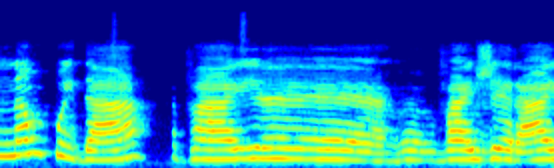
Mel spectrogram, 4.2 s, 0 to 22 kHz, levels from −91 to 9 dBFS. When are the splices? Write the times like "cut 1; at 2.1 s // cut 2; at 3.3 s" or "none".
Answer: none

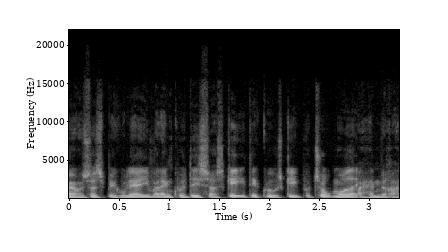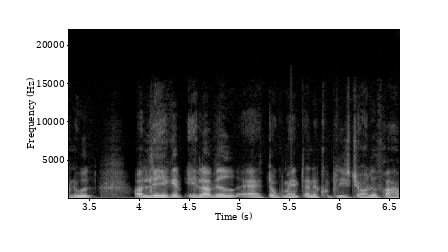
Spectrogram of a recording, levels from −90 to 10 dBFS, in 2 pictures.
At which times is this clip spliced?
cut 1; at 2.9 s // cut 2; at 4.4 s

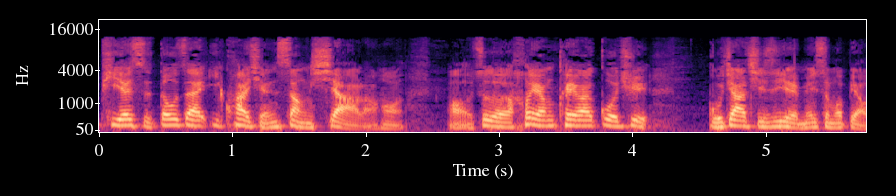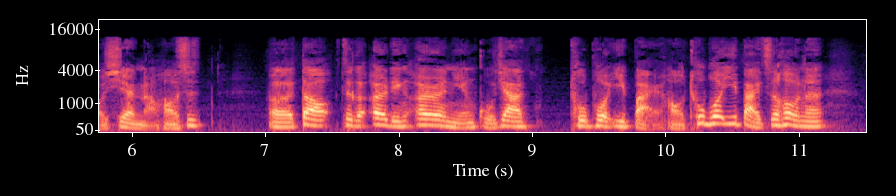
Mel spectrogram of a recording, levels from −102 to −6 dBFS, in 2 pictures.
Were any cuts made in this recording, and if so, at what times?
cut 1; at 2.5 s

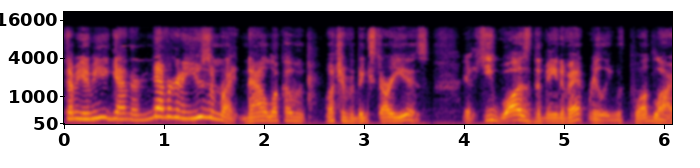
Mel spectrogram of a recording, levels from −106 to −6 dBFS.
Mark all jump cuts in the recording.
none

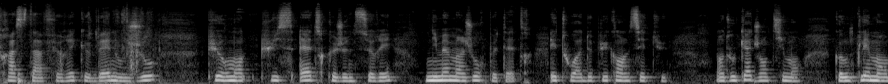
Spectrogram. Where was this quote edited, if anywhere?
cut 1; at 5.5 s // cut 2; at 7.5 s

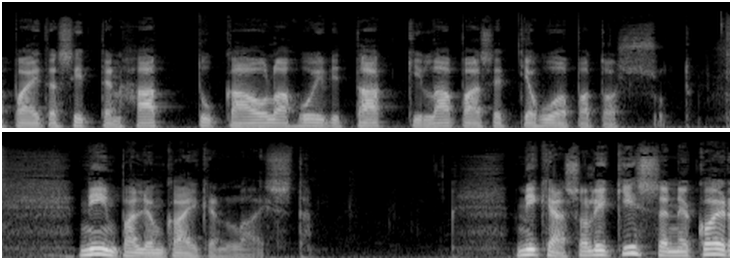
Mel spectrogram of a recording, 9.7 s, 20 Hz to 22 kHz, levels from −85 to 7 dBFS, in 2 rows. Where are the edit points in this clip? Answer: none

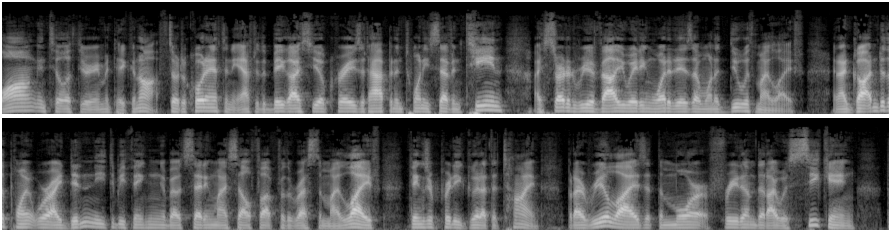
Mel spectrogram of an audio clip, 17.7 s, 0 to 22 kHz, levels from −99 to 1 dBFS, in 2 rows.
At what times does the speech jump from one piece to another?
none

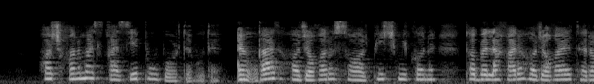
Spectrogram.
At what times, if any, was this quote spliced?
cut 1; at 2.3 s

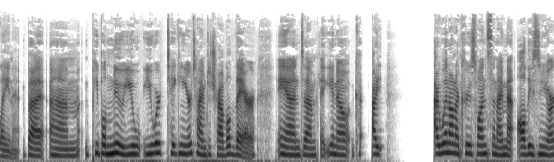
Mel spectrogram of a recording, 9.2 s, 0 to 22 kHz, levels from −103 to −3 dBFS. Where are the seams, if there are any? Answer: cut 1; at 5.3 s

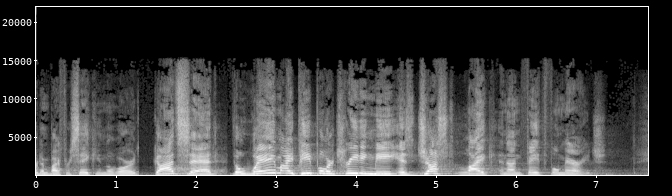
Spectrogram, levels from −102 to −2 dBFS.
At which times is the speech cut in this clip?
cut 1; at 1.3 s // cut 2; at 2.4 s

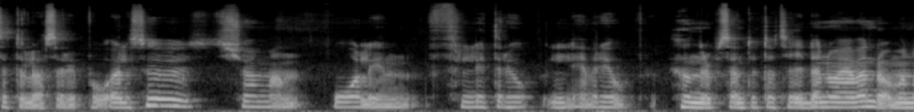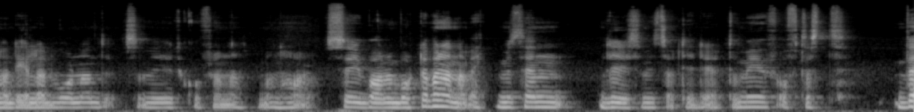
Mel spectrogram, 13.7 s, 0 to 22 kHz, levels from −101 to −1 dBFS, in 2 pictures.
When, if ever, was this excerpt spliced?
cut 1; at 6.6 s

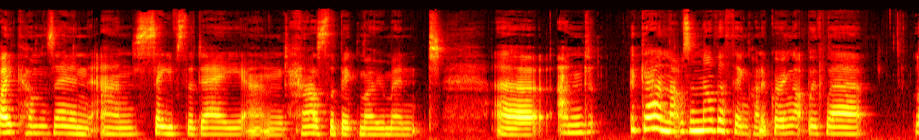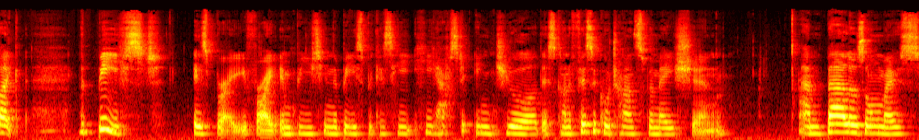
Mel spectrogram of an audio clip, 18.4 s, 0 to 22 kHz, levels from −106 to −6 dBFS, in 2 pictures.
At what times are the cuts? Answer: none

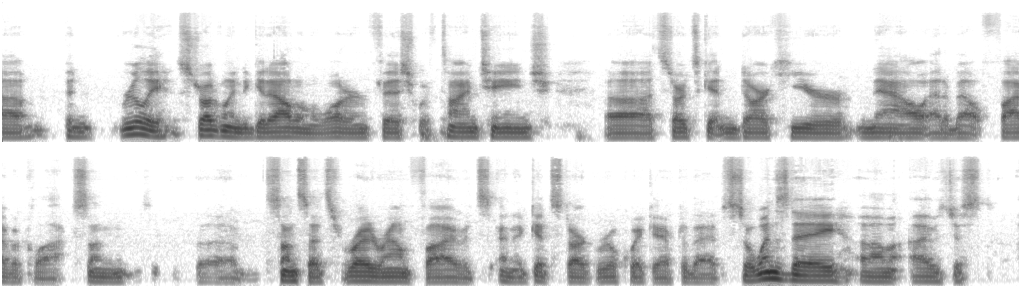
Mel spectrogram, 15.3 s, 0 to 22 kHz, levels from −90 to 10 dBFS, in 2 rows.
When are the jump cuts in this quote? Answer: cut 1; at 13.0 s

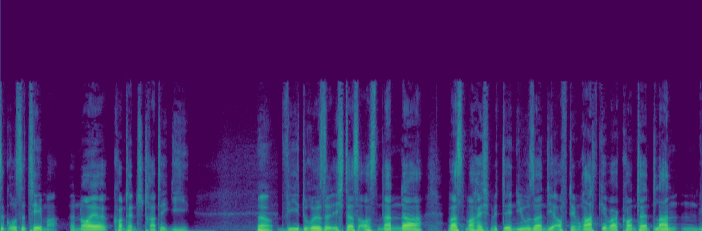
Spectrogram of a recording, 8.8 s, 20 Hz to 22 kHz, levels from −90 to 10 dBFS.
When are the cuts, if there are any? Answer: cut 1; at 3.5 s

